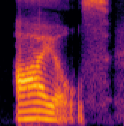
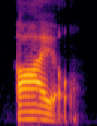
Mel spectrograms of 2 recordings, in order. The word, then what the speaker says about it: aisle: They are called aisles. A-I-S-L-E. Aisle. Be careful, the S is silent. You say aisle, not isle. Aisle. The S is silent, like the word island.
